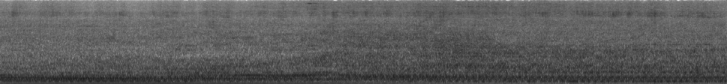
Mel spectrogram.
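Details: Toyota engine idling steadily with a faint, uneven pulsing noise of about four beats a second over the hum.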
